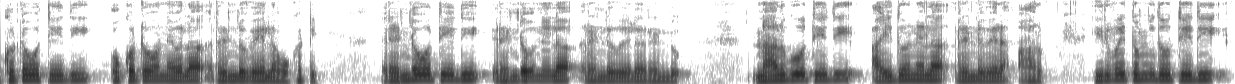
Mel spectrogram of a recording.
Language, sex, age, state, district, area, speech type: Telugu, male, 18-30, Andhra Pradesh, Anantapur, urban, spontaneous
